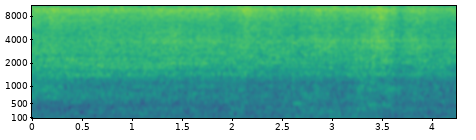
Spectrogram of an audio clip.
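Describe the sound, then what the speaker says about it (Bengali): Water poured onto fried moong dal in a hot pan produces a loud, steady steaming hiss that swells slightly and holds for several seconds, close and alone. "ডাল ভাজা হয়ে গেছে, এবারে জল দিয়ে দিচ্ছি।"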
